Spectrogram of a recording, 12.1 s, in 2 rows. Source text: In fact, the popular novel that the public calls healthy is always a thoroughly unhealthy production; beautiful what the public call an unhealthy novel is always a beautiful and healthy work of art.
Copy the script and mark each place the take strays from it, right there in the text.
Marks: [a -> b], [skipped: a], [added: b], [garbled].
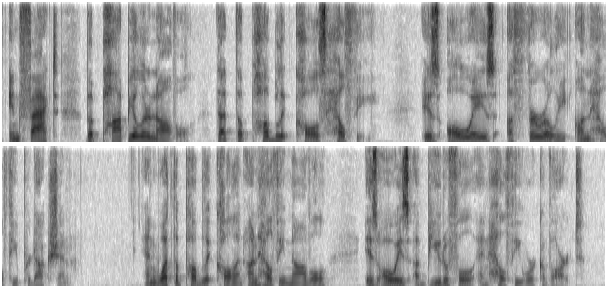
In fact, the popular novel that the public calls healthy is always a thoroughly unhealthy production; [beautiful -> and] what the public call an unhealthy novel is always a beautiful and healthy work of art.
